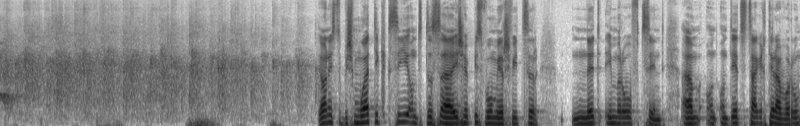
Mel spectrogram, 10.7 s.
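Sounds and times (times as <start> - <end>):
crowd applauding: 0.0 - 4.3
speech: 4.2 - 10.6.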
